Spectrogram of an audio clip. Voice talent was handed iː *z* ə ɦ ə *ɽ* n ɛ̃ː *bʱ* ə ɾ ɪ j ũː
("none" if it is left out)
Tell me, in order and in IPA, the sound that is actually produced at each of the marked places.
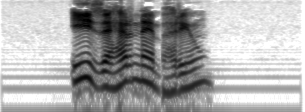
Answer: z, ɾ, bʱ

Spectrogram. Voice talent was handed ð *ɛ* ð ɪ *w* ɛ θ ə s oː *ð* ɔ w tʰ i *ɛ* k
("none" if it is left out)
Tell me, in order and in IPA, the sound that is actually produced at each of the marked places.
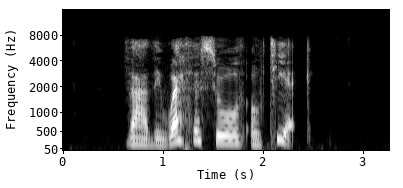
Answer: a, w, ð, ɛ

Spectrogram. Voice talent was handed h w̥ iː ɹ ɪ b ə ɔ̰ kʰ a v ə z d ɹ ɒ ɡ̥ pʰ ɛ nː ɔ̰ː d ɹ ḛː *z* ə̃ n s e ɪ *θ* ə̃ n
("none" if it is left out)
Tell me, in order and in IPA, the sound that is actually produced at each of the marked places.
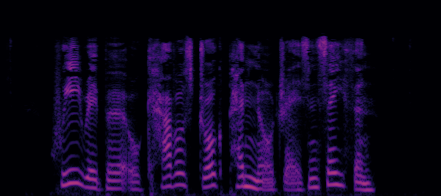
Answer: z, θ

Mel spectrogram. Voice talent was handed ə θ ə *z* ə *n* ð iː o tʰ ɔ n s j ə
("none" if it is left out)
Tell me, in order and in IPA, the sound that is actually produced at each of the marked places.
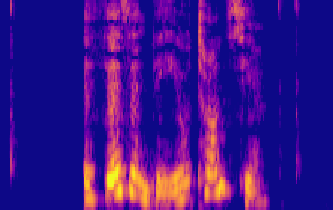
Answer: z, n

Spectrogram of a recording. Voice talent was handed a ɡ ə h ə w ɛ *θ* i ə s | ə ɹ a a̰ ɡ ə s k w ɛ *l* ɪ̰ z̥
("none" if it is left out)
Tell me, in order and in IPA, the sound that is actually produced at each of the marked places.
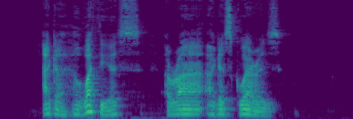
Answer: θ, ɹ

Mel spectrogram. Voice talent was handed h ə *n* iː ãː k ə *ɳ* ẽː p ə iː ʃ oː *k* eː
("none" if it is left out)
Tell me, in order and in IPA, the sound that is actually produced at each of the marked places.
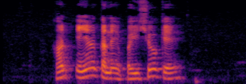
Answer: n, n, k

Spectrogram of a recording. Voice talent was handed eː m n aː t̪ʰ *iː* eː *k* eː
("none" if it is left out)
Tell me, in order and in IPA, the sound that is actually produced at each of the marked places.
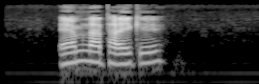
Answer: aː, k

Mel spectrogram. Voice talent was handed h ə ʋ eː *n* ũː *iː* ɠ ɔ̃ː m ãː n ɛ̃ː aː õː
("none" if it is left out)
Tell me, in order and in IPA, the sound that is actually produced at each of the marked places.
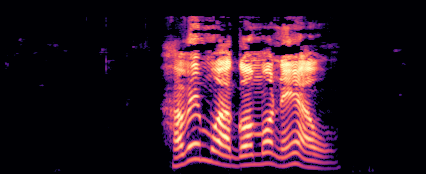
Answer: m, aː

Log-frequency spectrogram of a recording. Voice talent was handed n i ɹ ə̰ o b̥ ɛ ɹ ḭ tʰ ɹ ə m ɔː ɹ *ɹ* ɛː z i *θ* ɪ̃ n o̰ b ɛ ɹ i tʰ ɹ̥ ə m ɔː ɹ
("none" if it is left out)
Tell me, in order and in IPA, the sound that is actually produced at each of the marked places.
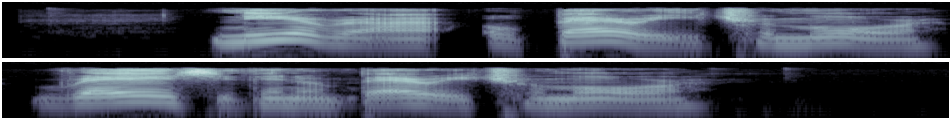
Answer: ɹ, ð

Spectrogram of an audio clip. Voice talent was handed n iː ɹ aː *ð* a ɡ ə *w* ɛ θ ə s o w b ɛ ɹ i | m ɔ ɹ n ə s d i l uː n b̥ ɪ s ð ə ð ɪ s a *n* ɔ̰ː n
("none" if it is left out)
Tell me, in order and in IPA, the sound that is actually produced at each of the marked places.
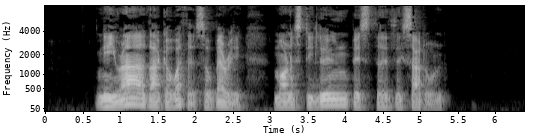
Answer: ð, w, d

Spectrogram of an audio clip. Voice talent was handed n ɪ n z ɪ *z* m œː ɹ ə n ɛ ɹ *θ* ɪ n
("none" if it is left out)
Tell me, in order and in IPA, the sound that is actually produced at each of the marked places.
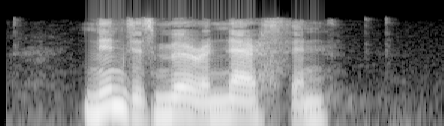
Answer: z, θ

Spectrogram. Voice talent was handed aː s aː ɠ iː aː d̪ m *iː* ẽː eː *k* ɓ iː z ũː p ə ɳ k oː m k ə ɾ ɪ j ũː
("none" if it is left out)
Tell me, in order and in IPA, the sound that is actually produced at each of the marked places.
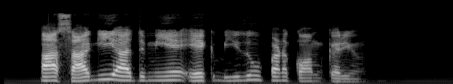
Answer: iː, k

